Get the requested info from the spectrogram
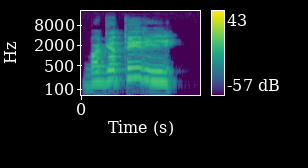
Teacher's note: Plural, богатыри, богатыри. Stress goes to the last syllable.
